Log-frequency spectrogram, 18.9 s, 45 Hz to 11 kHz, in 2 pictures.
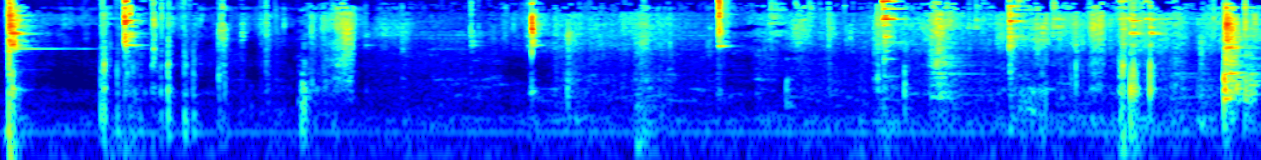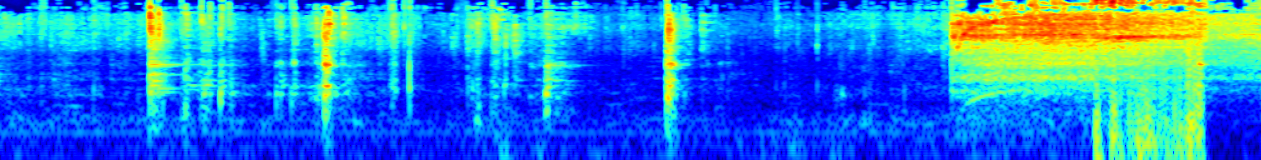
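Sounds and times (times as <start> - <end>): metal clinking and knocking: 0.0 - 1.6, 5.4 - 9.8, 10.5 - 15.0.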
